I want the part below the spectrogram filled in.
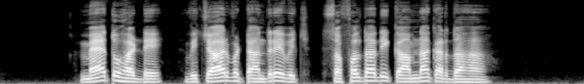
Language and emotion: Punjabi, neutral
